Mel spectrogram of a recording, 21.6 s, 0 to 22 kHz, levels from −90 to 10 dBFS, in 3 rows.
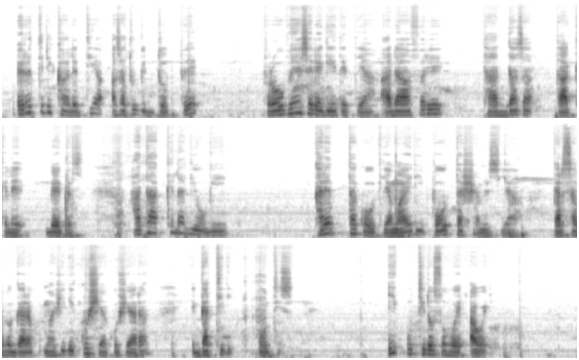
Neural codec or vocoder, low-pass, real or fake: none; 19.8 kHz; real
